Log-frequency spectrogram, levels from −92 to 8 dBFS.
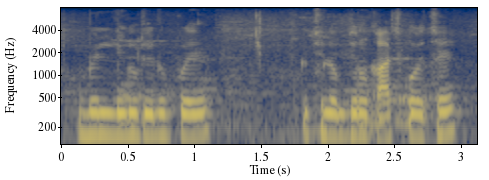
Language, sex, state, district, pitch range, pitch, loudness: Bengali, male, West Bengal, Cooch Behar, 155-165 Hz, 155 Hz, -18 LUFS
